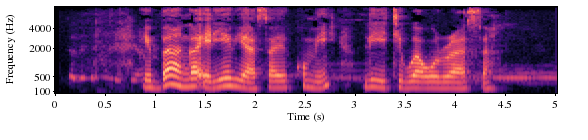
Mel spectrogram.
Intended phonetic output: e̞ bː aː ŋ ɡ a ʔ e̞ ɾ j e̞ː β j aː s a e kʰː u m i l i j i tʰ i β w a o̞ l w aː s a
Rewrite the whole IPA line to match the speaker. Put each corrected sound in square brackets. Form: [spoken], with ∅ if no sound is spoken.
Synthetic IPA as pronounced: e̞ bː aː ŋ ɡ a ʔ e̞ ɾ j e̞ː β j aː s a e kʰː u m i l i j i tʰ i β w a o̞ l w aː s a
